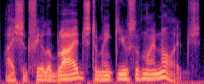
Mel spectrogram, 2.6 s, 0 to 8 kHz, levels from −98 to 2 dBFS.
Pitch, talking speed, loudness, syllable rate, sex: 110 Hz, 235 wpm, -18 LUFS, 6.2 syllables/s, male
